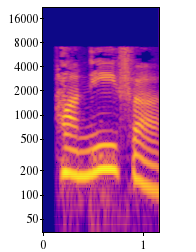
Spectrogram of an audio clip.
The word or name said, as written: Hanifah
